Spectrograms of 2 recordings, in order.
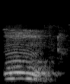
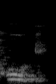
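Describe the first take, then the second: First: ऊंट higher, with a long nasal ऊं; stress on ऊ, nasalised. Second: ऊंट said softer as ऊट, no nasal; without nasal. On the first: Teacher showing ऊंट with chandrabindu, stressed and nasalised. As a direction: lean on ऊ through the nose in ऊंट. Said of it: "ऊ पर जोर देते हुए". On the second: Teacher showing ऊंट with chandrabindu removed, without nasal. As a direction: say ऊंट with a purely oral ऊ, as ऊट. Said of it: "चंद्र बिंदु हटा दोगे". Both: Shown as a demonstration.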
